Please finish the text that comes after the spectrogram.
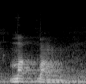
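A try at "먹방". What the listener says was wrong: Do the K but more silent.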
